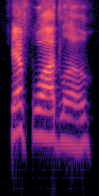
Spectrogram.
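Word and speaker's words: Jeff Wadlow: mind of Jason Blum and hopefully I don't mispronounce his name when he joins us Jeff wadow is gonna be joining us did I I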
